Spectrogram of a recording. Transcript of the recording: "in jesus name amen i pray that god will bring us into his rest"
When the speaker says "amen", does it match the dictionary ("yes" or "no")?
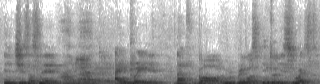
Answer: no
